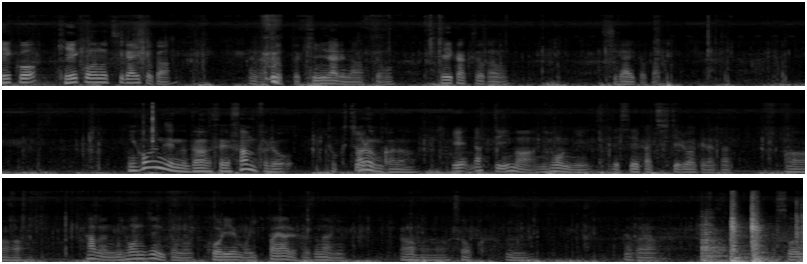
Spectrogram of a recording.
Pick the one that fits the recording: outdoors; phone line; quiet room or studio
outdoors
